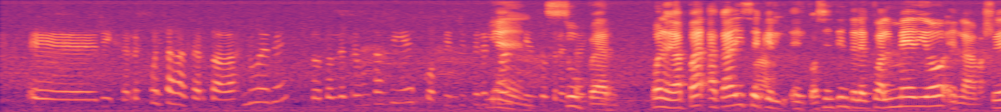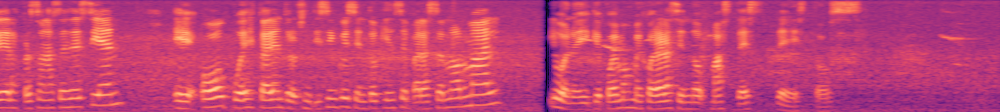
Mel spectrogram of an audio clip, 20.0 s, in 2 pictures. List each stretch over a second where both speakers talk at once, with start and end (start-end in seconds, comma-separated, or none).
4.9-6.2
